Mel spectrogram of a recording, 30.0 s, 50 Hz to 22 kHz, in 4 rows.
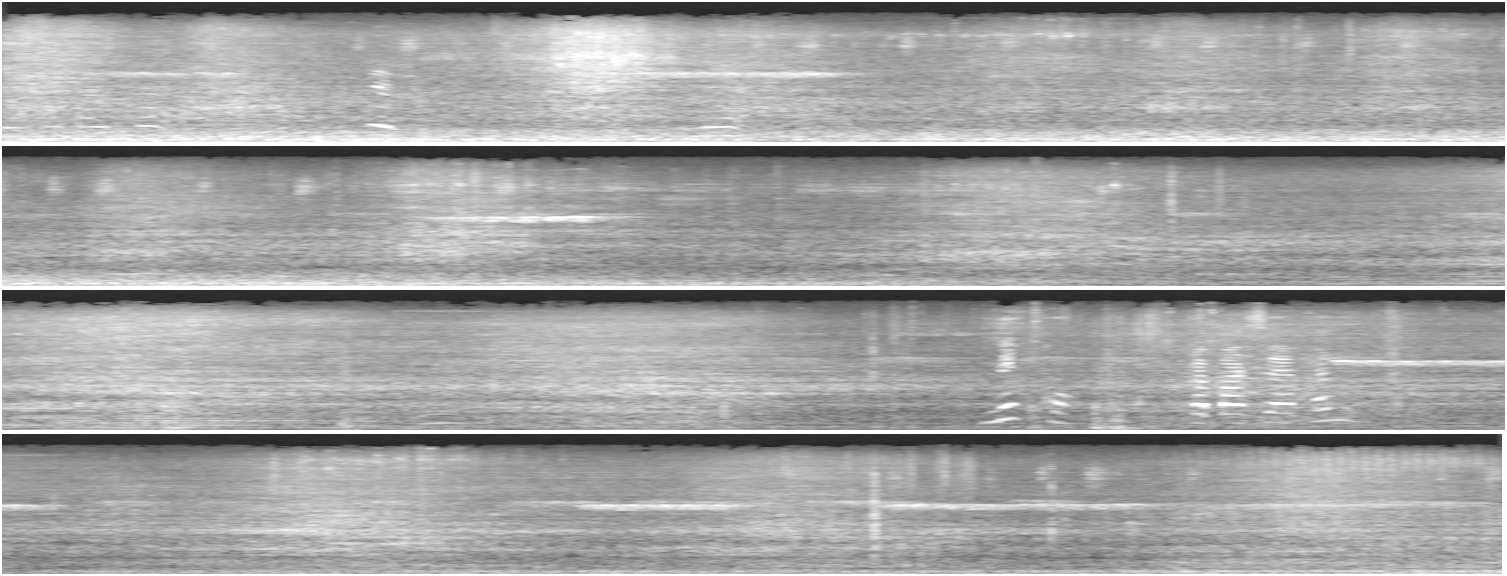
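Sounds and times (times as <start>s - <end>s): road traffic rumble: 0.0s - 30.0s.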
